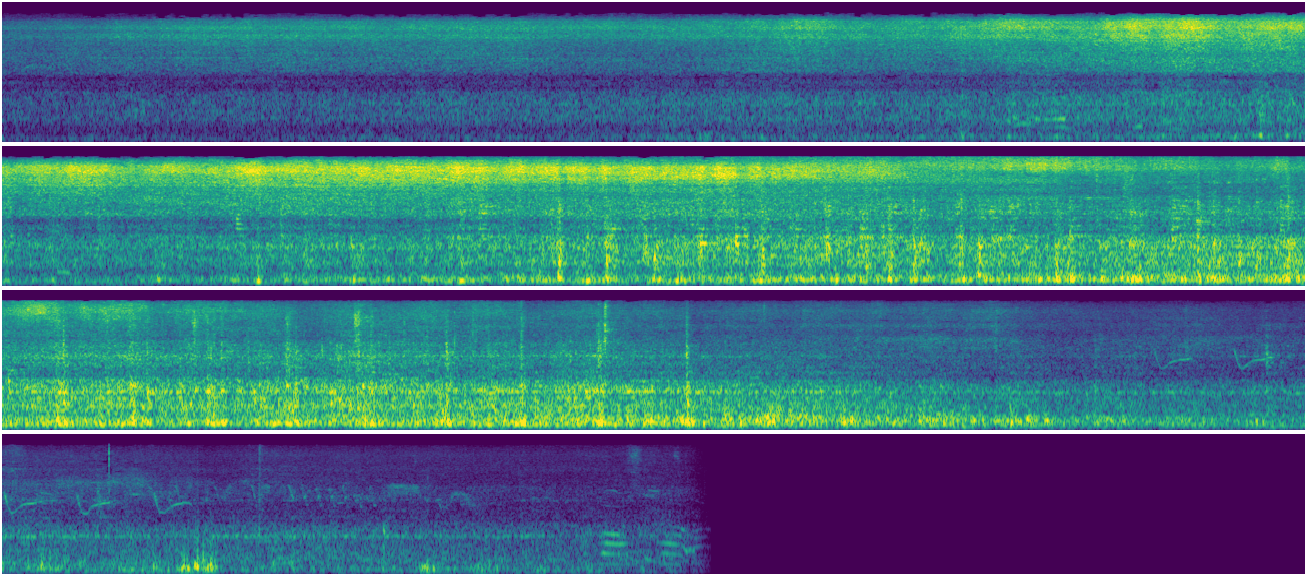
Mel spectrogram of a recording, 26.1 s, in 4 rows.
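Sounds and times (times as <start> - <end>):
goods train rolling past: 0.0 - 23.1
wheels clicking on rail joints: 4.8 - 17.3.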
